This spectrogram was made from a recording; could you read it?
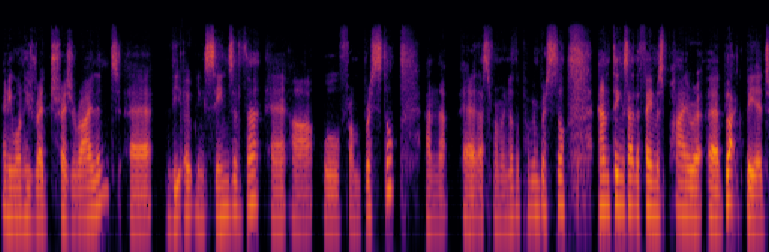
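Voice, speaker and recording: Man presenting over a video call, mid-pitch, dry close sound, upbeat with many fillers. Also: moderate pace, no echo. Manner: enthusiastic, many "uh" and "um" fillers, talks over slides. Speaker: university representative. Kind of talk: promotional presentation in a webinar. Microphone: video call microphone.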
